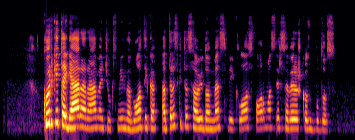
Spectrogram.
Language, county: Lithuanian, Vilnius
